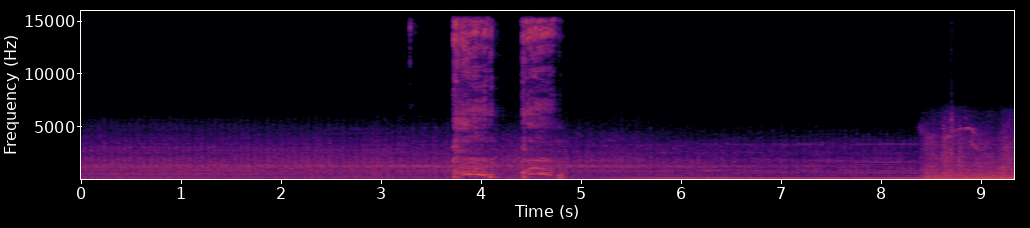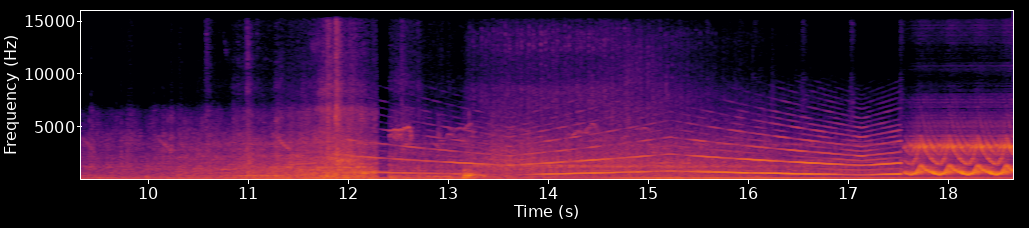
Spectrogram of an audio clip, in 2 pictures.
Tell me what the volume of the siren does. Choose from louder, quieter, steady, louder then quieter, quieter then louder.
louder.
